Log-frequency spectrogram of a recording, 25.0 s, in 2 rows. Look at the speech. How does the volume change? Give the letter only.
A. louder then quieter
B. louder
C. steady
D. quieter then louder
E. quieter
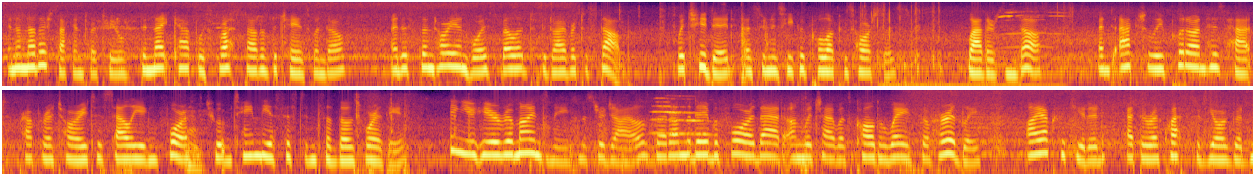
C.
